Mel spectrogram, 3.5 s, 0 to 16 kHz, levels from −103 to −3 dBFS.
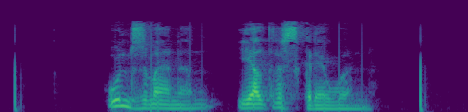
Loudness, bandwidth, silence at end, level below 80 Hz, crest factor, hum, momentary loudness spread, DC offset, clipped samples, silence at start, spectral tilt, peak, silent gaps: -38 LUFS; 7.6 kHz; 0.75 s; -70 dBFS; 22 dB; none; 20 LU; under 0.1%; under 0.1%; 0.8 s; -4.5 dB/octave; -18 dBFS; none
